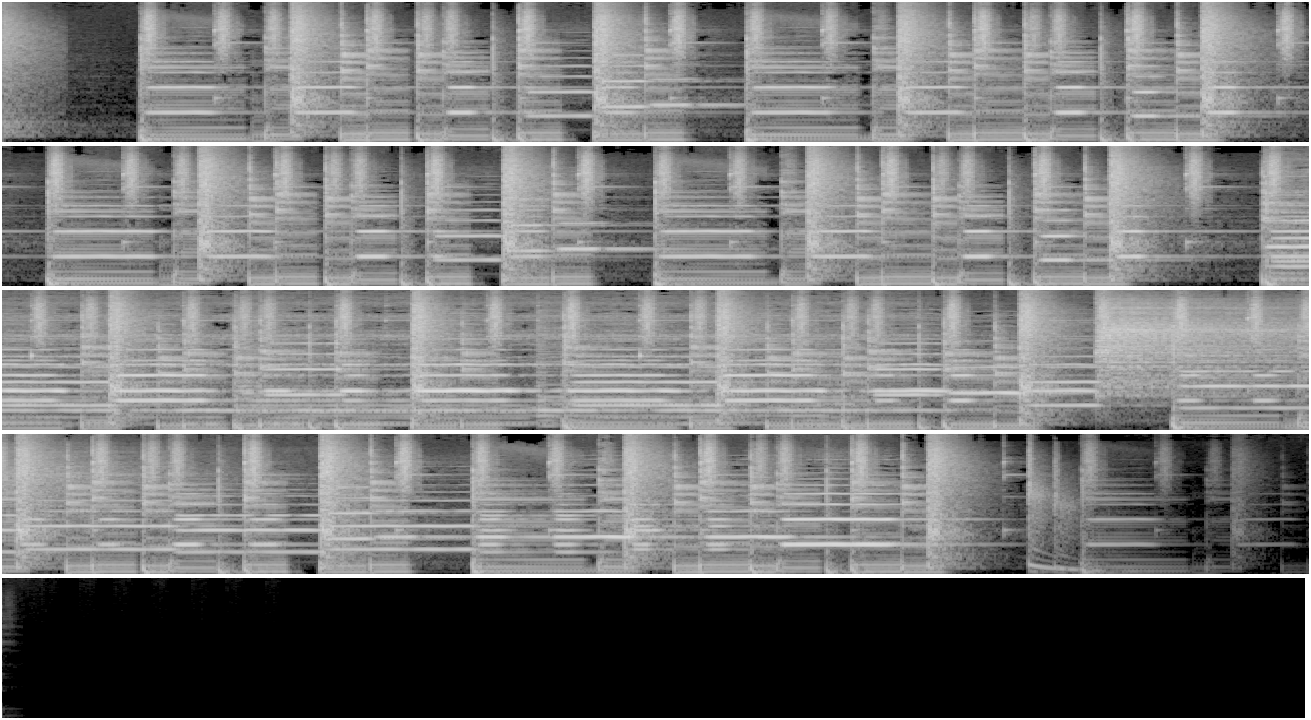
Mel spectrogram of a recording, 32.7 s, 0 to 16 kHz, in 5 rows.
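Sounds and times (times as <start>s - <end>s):
recorder playing funky music: 0.7s - 25.4s.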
